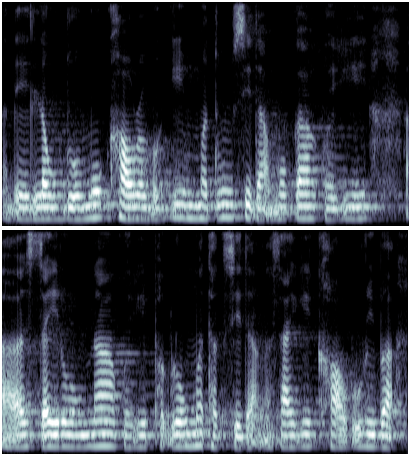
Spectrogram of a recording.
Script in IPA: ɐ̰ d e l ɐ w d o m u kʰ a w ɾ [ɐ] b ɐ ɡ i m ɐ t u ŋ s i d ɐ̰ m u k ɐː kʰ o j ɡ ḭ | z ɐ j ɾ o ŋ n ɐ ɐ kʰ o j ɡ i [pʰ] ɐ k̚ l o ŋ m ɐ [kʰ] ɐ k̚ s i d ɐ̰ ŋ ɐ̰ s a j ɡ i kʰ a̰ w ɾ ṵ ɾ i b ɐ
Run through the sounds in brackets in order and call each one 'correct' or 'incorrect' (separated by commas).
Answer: correct, correct, incorrect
